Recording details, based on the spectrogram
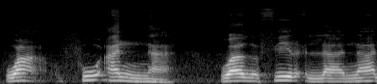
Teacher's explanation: la satu harakat, na 2 harakat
